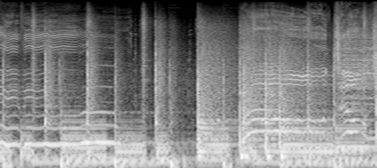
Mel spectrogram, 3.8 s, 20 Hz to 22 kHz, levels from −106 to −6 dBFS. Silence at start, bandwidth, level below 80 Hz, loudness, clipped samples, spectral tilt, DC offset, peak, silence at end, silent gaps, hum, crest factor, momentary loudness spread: 0 s; 17.5 kHz; -28 dBFS; -14 LUFS; under 0.1%; -5.5 dB/octave; under 0.1%; 0 dBFS; 0 s; none; none; 14 dB; 6 LU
